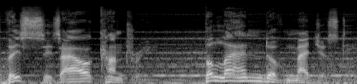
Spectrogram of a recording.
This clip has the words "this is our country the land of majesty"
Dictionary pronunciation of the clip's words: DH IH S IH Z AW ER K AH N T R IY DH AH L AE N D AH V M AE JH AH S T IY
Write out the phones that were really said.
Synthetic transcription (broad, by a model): DH IH S IH Z AW ER K AH N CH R IY DH AH L AE N D AH V M AE JH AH S T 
